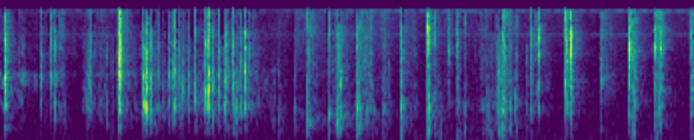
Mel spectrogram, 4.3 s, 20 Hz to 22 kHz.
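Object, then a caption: Small cardboard box of crayons. A small, closed Jaxon 12 crayon box made of printed cardboard, hollow and holding crayons, is tapped and scratched quickly with long nails while it is turned in the hands. Dry, bright clicks and scrapes come in a rapid, dense burst and then settle into sharper, evenly spaced taps, with some crinkling and almost no low end. Each hit dies away almost instantly.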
